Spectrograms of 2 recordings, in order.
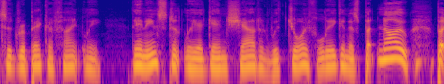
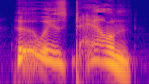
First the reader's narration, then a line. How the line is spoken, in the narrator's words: cried Ivanhoe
